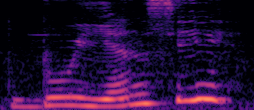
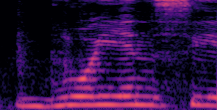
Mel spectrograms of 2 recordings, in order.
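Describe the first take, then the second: First: Buoyancy as "boo-YAN-see", rising; alternative pronunciation. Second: Put-on buoyancy as "BOY-an-see"; first pronunciation option. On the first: Asking which way is right, buoyancy as "boo-YAN-see". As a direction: try buoyancy starting with boo, questioning. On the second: Asking which way is right, buoyancy as "BOY-an-see". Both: Shown as a demonstration. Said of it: "Is it, is it buoyancy?".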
